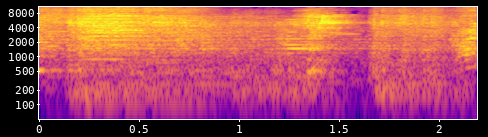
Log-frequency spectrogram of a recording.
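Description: Cartoon soundtrack from a television: music with a noisy crash-like sound effect lasting about a second and a half, then a short second burst near the end, heard through the TV's speaker across a room.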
